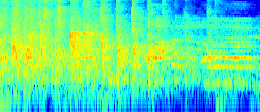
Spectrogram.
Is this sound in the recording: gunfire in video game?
no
